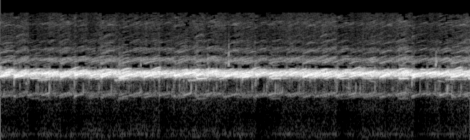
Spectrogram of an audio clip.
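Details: A dense night chorus of spring peepers (Pseudacris crucifer) at a frog pond early in the year, high shrill peeps blending into a continuous ringing trill, with a bullfrog heard among them.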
